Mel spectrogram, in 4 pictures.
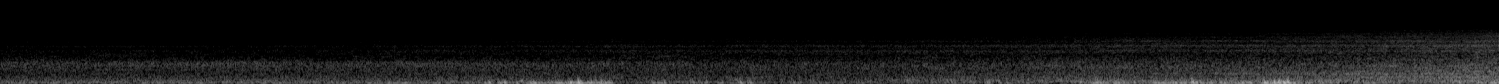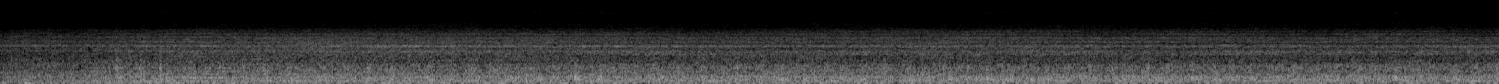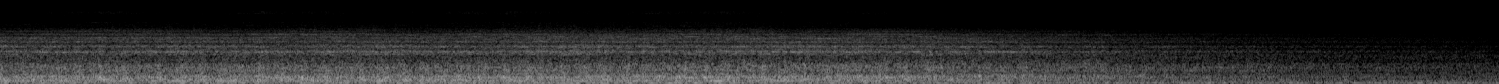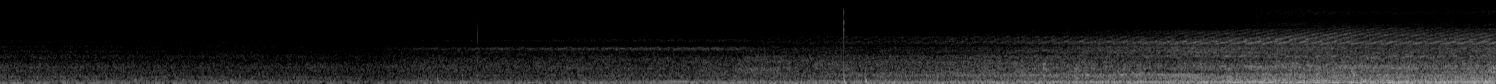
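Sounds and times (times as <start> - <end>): electric train passing: 0.0 - 59.9
wheels rumbling on rail: 49.1 - 59.9.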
